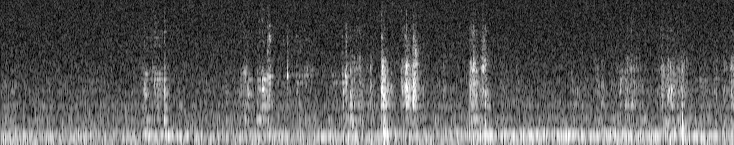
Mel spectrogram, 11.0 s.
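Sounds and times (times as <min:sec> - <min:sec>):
bird scratching and tapping on metal: 0:07.0 - 0:07.4, 0:09.0 - 0:11.0.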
